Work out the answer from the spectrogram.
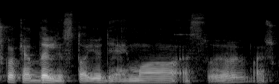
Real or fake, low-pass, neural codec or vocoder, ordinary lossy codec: real; 14.4 kHz; none; MP3, 64 kbps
